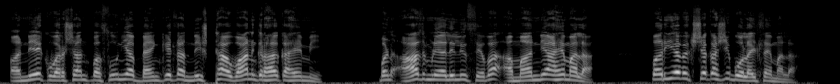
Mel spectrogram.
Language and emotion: Marathi, angry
